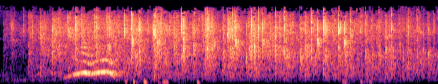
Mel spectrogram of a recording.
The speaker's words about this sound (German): Wollen wir Gott einmal einen Applaus geben?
